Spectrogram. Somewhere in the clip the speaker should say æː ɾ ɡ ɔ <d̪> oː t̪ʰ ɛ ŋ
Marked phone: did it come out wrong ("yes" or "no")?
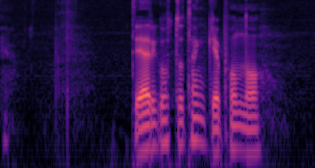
yes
